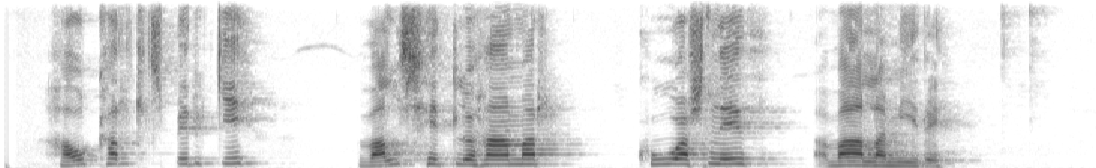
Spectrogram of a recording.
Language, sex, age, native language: Icelandic, female, 60-69, Icelandic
